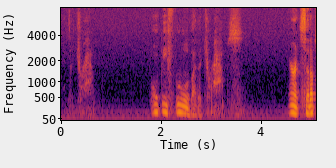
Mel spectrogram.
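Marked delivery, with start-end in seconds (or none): 0.1-3.6 hushed warning. Real, not acted. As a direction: drop to a grave whisper and draw it out. Preacher's hushed warning about traps.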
